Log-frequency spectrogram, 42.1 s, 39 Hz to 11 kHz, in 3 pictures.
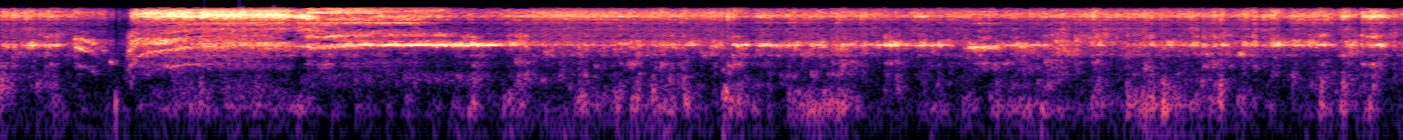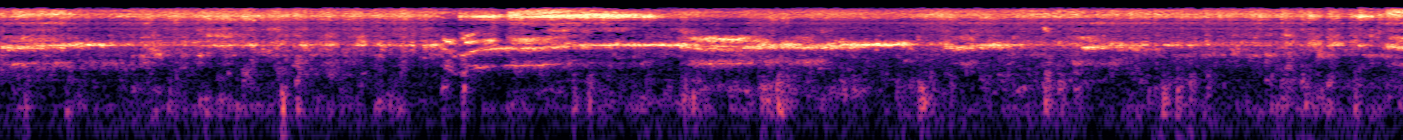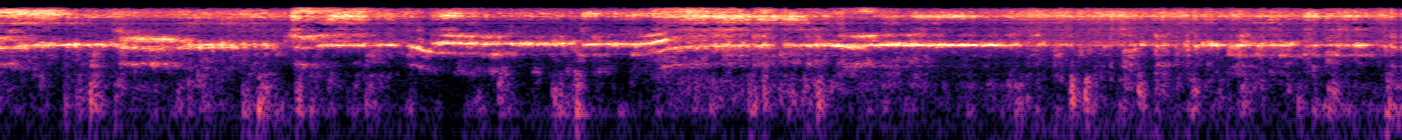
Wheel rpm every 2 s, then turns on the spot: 140, 220, 230, 230, 230, 230, 230, 230, 230, 210, 220, 230, 230, 230, 230, 230, 180, 200, 230, 230, 230.
none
